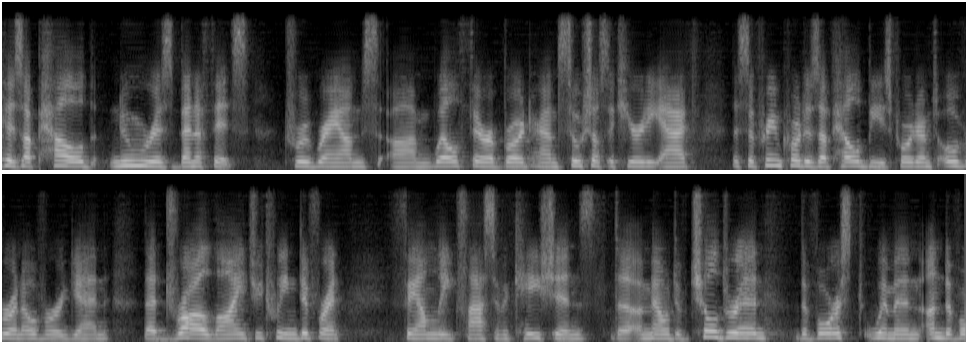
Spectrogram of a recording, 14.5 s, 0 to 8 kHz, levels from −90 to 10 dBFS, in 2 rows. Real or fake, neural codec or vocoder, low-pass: fake; codec, 16 kHz, 0.3 kbps, FocalCodec; 7.2 kHz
